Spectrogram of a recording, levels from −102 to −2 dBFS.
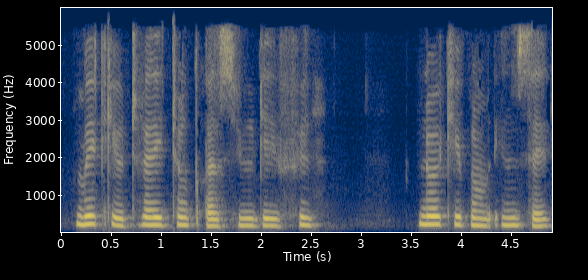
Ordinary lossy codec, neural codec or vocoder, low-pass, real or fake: AAC, 32 kbps; autoencoder, 22.05 kHz, a latent of 192 numbers a frame, VITS, trained on one speaker; 5.4 kHz; fake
